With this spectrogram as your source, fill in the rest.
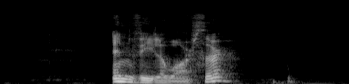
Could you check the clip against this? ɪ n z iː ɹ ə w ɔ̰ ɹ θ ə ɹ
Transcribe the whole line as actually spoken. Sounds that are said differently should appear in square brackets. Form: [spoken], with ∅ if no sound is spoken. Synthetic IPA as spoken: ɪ n [v] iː [l] ə w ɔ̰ ɹ θ ə ɹ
